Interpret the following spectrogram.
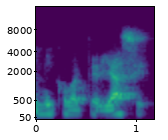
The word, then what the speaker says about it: Mycobacteriaceae: Hace poco tiempo un amigo, un colega de laboratorio me dijo que se pronuncia Mycobacteriaceae.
